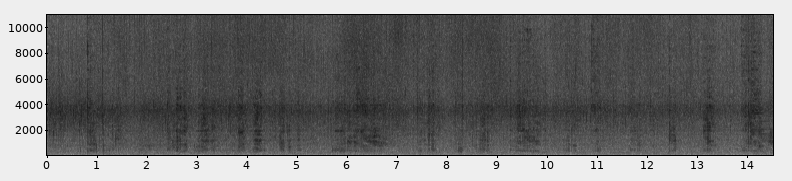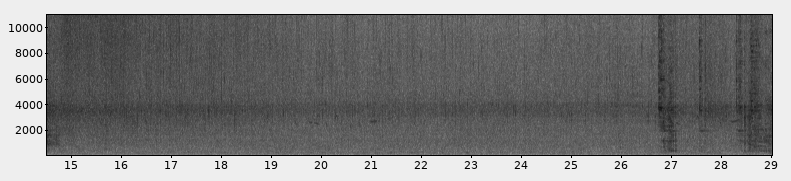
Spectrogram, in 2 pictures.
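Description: Food frying in a pan with a steady sizzle, and a utensil stirring and clattering against the pan. The clatter comes in bursts through the first half and again near the end.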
